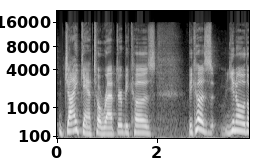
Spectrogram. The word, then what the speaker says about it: Gigantoraptor: I don't pronounce its gigantoraptor because because you know the word geiger Giga and stuff so I just go with Giga and like Giga notice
